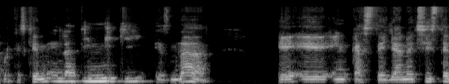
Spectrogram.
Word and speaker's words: nihil: Después, la H se pronuncia como una K. Entonces, se dice Miki y se dice Nikil.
